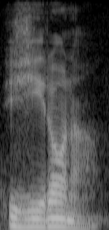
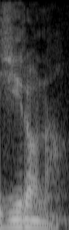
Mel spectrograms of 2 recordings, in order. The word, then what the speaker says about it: Girona: And if we have the G plus I or E, G més E, I, then it sounds G, gerent or Girona, like the Catalan city Girona.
